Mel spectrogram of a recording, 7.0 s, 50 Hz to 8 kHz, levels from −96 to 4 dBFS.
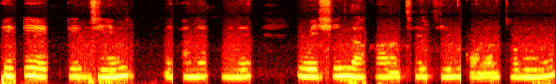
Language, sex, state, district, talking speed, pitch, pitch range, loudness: Bengali, female, West Bengal, Kolkata, 105 wpm, 235 Hz, 225-245 Hz, -16 LUFS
